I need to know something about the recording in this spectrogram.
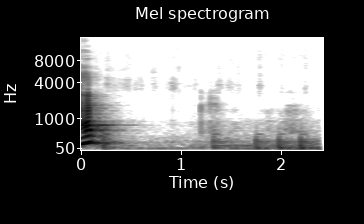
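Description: Marker pen writing on a whiteboard: faint, irregular scratching strokes that begin a little past halfway.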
